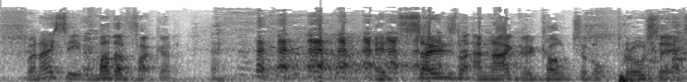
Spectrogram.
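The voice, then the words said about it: Scottish Perthshire accent. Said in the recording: “I'm very aware of my accent because I was brought up in Perthshire”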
